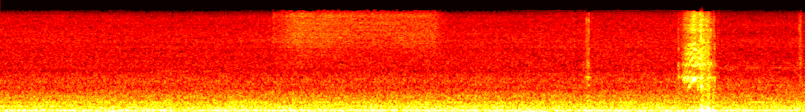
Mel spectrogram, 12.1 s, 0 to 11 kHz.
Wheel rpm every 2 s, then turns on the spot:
0, 0, 0, 0, 0, 10.
none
